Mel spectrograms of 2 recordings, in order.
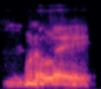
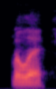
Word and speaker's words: Milei: Is it Milei? – Milei.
